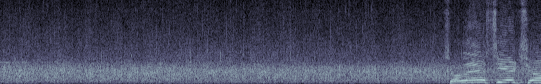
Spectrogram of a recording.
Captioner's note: applause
